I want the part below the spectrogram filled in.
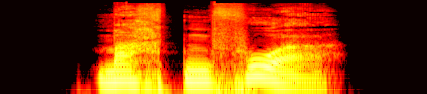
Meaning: inflection of vormachen: 1. first/third-person plural preterite 2. first/third-person plural subjunctive II
- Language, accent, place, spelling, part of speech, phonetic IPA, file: German, Germany, Berlin, machten vor, verb, [ˌmaxtn̩ ˈfoːɐ̯], De-machten vor.ogg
